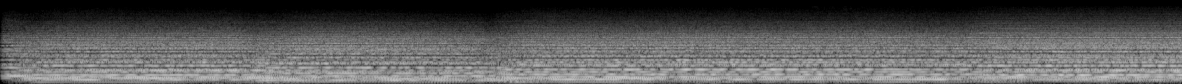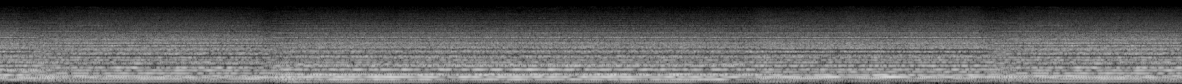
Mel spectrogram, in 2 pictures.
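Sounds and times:
string section harmony in D minor at 100 bpm: 0.0s - 23.6s.

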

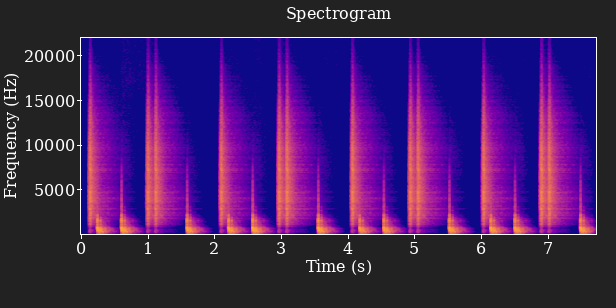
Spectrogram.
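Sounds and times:
afro house percussion loop with afro drums and kits: 0.1s - 7.7s.

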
